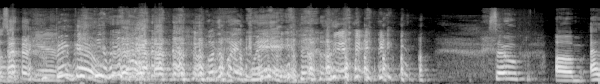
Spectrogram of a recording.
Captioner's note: laugh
